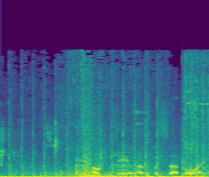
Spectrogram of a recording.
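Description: A gun fires a short burst of shots.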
